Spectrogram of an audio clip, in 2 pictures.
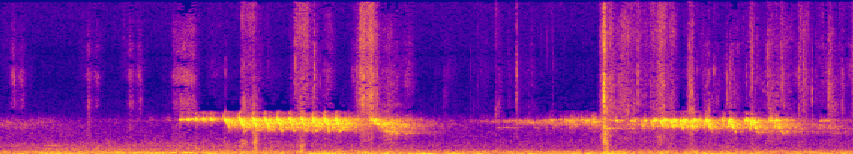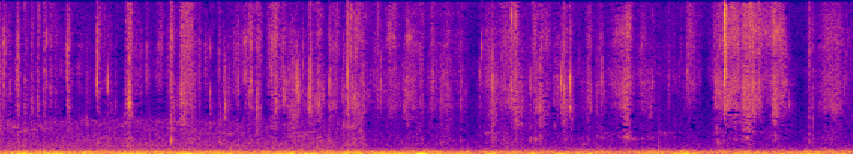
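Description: Faint chirping trills, like a small bird's, twice: once about two seconds in and again for about two seconds from five seconds in. A few faint light clicks and rustles follow.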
